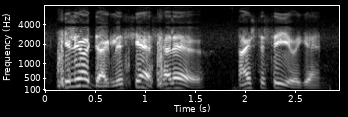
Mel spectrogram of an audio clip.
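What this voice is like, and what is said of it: Put-on classier, posh accent. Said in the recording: “What's with the accent? ... learn to talk with a little more couth ... Kind of classier ... classier, spiffier”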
